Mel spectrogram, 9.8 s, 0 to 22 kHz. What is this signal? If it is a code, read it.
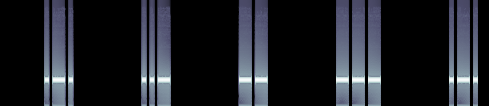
Morse code, heard as a keyed tone, about 15 wpm, spaced as for 5 wpm, 1000 Hz. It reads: RUMOR
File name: qotdfiles / 5wpm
